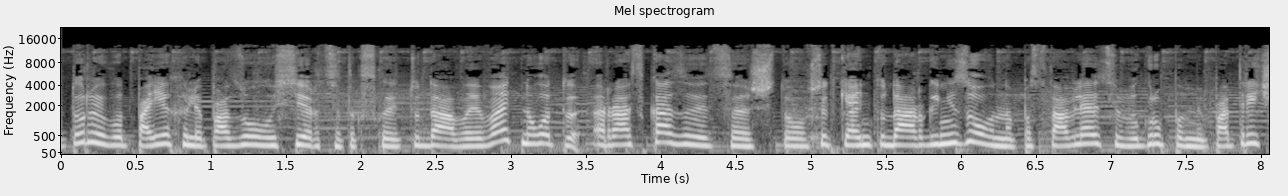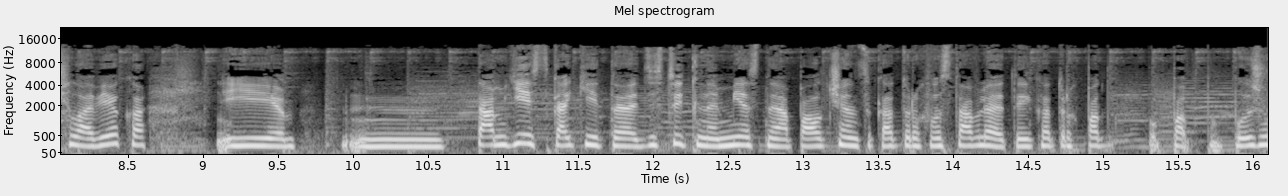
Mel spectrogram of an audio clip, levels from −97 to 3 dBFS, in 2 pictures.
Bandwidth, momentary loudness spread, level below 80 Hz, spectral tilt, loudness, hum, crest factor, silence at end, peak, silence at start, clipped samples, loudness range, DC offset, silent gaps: 13.5 kHz; 6 LU; -40 dBFS; -5 dB/octave; -13 LUFS; none; 12 dB; 0 s; 0 dBFS; 0 s; under 0.1%; 2 LU; 0.3%; none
